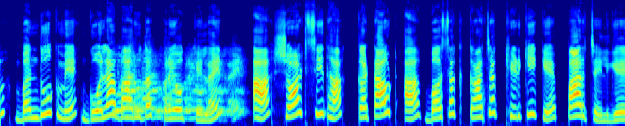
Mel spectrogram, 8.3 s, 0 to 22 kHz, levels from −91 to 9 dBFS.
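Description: From 1.49 to 3.36 s the speech is followed by a feedback echo between two devices: a second device in the same room plays the call back, and that microphone picks it up again, out of reach of its own echo canceller. Each word returns at a fixed gap of roughly a third of a second, at about -13 dB, sounding thinner and more ringing than the original. That steady, spaced repeat sets it apart from room reverberation, which smears rather than repeats.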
